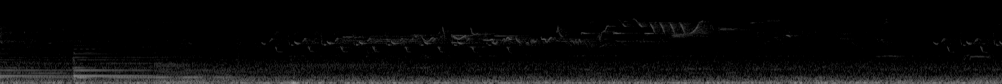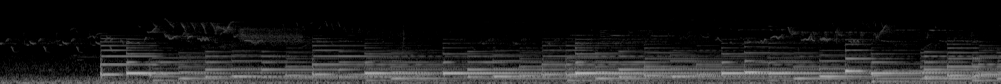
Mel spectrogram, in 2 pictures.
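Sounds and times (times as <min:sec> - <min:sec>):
music: 0:00.0 - 0:03.0, 0:11.0 - 0:20.0
small birds chirping: 0:00.0 - 0:20.0.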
